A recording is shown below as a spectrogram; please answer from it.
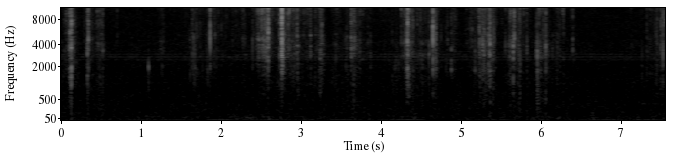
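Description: Fingers knead and press purple play foam made of polystyrene beads into a lump, producing quiet, scattered crackles. Short, sharp, bright clicks and pops rise from a low, steady hiss, with a faint constant tone near 2.9 kHz underneath.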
